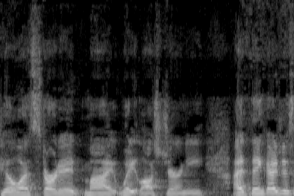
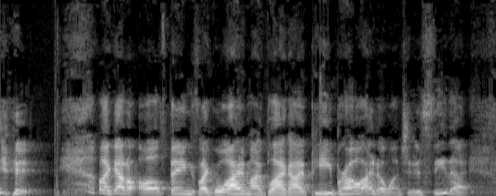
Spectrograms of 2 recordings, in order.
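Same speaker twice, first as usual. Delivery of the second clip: put-on panicky, high, worked-up rambling; 5 semitones higher, 5 dB louder than usual. Recounting lying on a table before the doctor walked in, retelling own panic. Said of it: "And I'm like panicking".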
